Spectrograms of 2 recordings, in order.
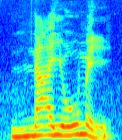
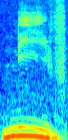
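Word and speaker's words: Niamh: mom looked her like what like we we pronounce it Naomi that's how they were pronouncing Neeve ni MH they were pronouncing it Naomi which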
